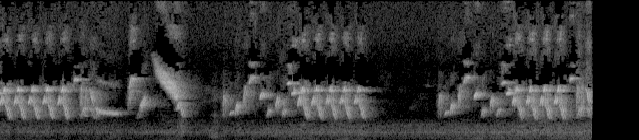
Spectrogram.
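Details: Garden goldfinch perched in a cherry tree, delivering a rapid, high-pitched twittering song of repeated tinkling notes and short buzzy trills, briefly pausing midway before resuming, then cutting off abruptly near the end.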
